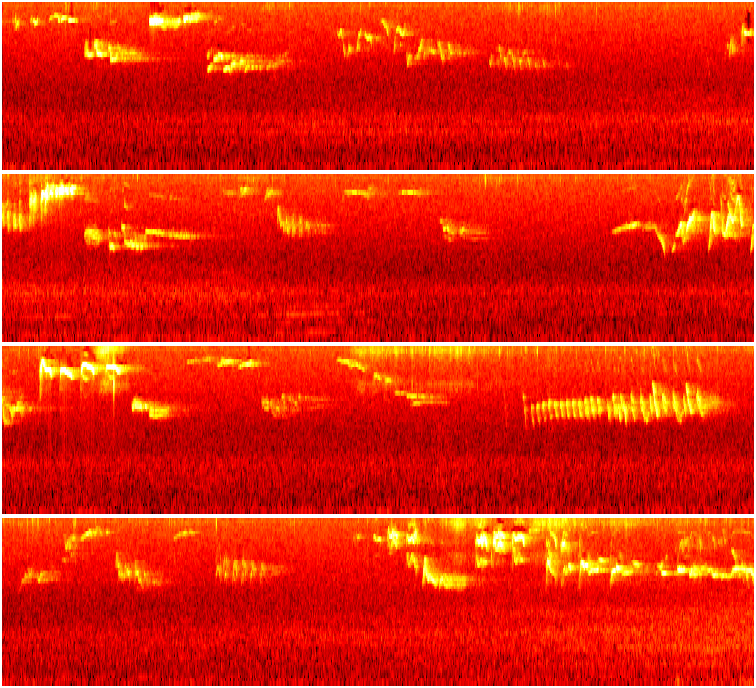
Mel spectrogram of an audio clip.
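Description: Two songbirds singing back and forth in short, varied, high-pitched phrases, with brief gaps between bursts, over a faint steady background hum.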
